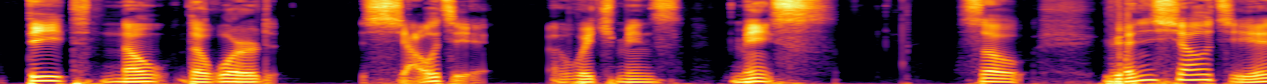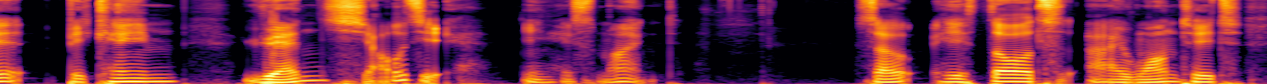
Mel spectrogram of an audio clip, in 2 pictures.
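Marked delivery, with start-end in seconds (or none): none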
